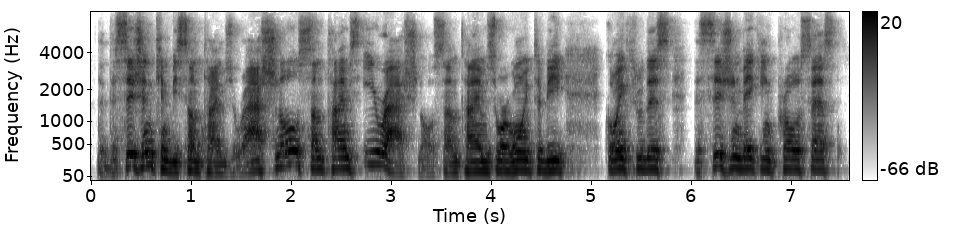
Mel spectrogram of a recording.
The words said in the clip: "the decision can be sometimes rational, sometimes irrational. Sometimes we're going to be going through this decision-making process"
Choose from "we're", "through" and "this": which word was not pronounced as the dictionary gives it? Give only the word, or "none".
none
